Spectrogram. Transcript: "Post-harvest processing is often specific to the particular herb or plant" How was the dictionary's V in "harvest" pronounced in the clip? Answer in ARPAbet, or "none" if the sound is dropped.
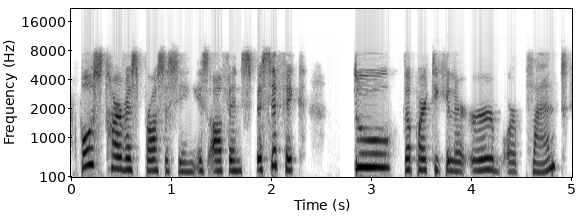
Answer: V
